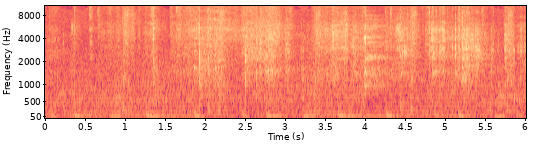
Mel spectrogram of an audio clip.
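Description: Background music, over the scratchy scraping of a wooden barbecue skewer pushed along a score cut in foam board, crushing the foam to open the cut.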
